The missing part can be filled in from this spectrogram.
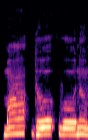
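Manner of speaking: normal talking voice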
